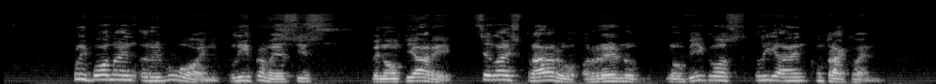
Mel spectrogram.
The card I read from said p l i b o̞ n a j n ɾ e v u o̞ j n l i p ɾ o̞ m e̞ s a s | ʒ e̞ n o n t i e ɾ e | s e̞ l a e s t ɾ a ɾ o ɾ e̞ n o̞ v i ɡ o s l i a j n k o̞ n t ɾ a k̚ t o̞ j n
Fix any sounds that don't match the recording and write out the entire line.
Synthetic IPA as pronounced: p l i b o̞ n a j n ɾ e v u o̞ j n l i p ɾ o̞ m e̞ s i s | v e̞ n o n t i a ɾ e | s e̞ l a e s t ɾ a ɾ o ɾ e̞ n o̞ v i ɡ o s l i a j n k o̞ n t ɾ a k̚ t o̞ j n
